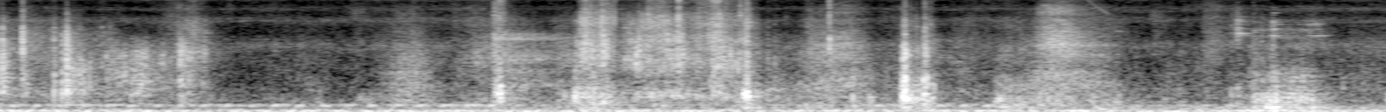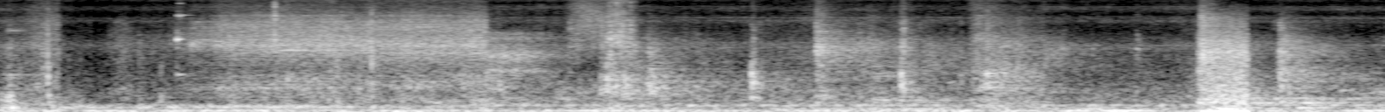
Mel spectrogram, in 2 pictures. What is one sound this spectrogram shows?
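Metal engine parts clink against a metal workbench.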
